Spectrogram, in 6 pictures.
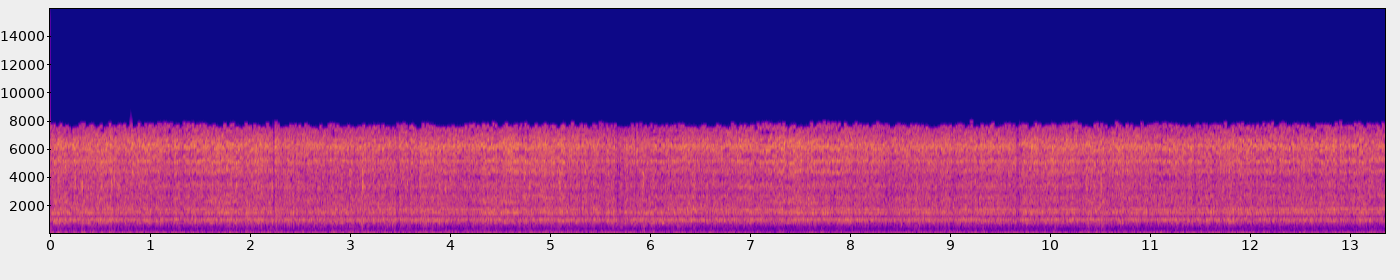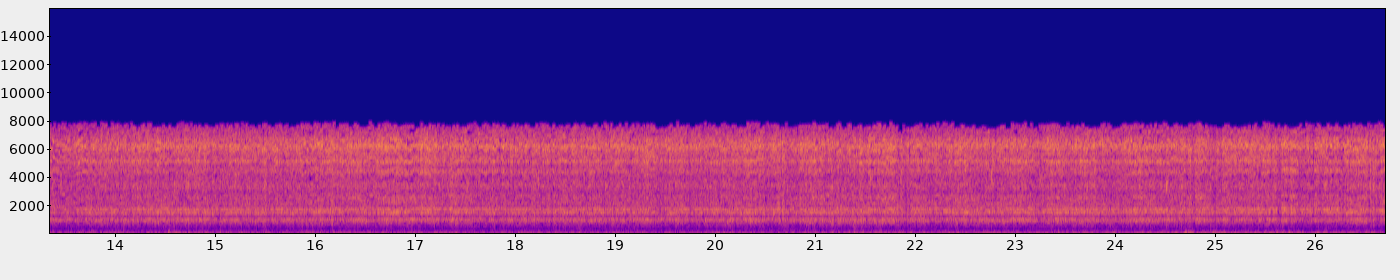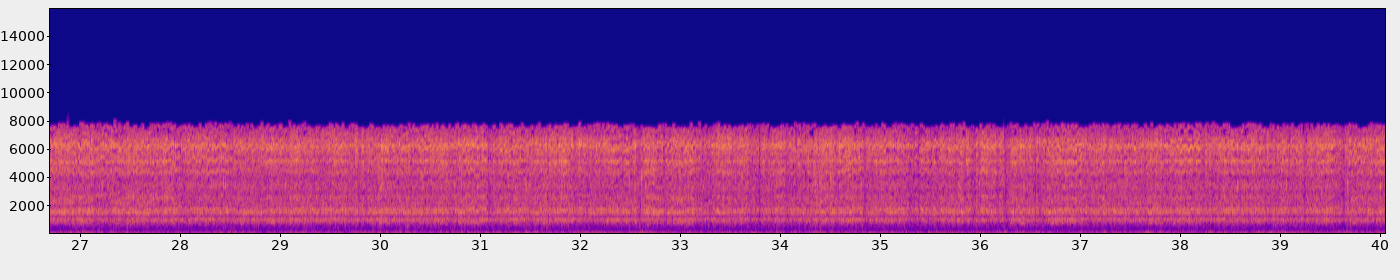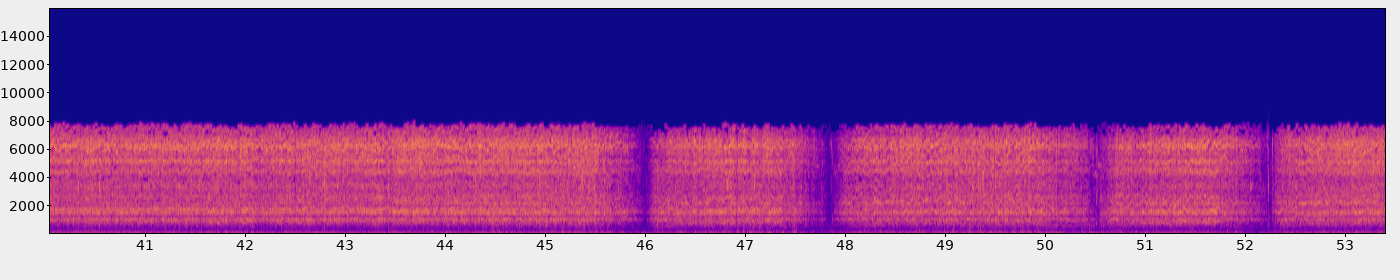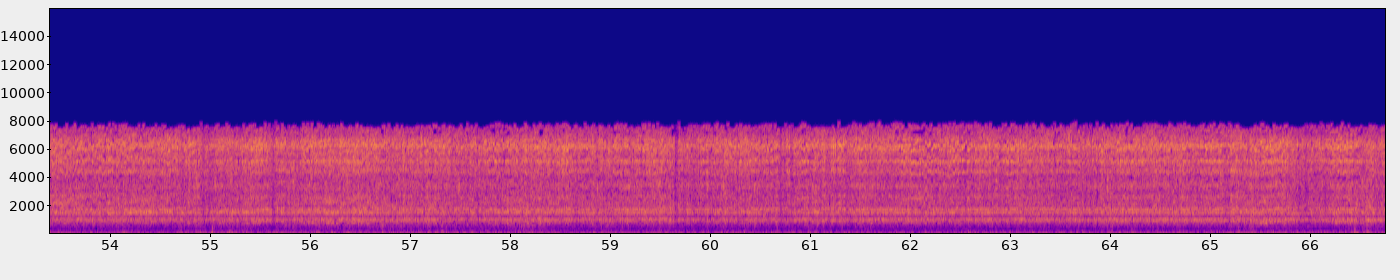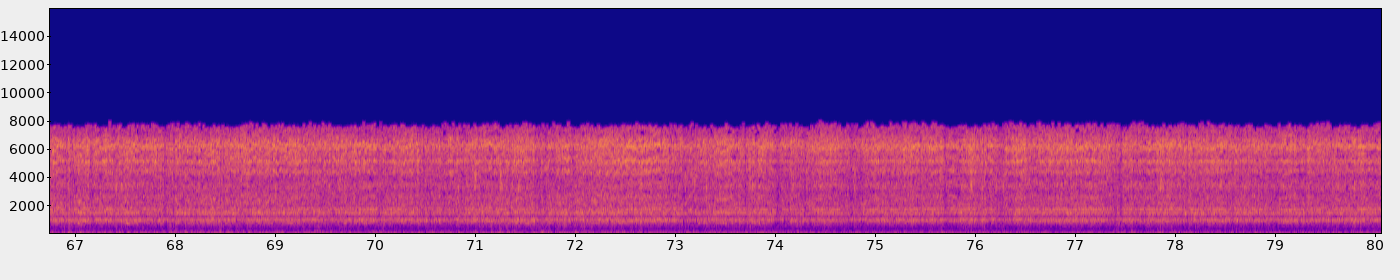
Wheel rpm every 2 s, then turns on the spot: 230, 230, 230, 220, 230, 230, 230, 230, 230, 230, 230, 230, 230, 220, 230, 230, 230, 230, 230, 230, 230, 220, 160, 130, 160, 130, 160, 230, 230, 230, 230, 230, 230, 240, 220, 230, 230, 230, 230, 230.
none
